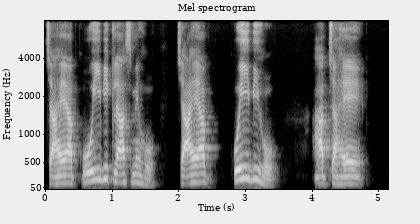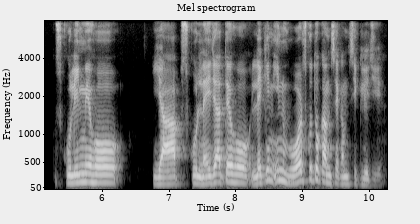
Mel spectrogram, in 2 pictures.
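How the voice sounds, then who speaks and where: Man drilling pronunciation, slow and repetitive. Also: medium pitch. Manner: repeats words slowly to model pronunciation, asks and answers himself. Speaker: English pronunciation teacher. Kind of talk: casual spoken lesson to camera.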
